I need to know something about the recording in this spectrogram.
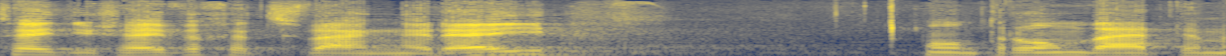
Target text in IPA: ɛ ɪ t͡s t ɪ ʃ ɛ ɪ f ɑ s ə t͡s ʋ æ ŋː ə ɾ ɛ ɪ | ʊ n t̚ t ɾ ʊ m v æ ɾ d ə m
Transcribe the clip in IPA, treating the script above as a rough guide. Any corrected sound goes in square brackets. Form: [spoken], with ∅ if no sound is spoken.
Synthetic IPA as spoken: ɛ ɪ [∅] t ɪ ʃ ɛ ɪ f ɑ [χ] ə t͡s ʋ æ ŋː ə ɾ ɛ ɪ | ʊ n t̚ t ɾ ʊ m v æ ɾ d ə m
